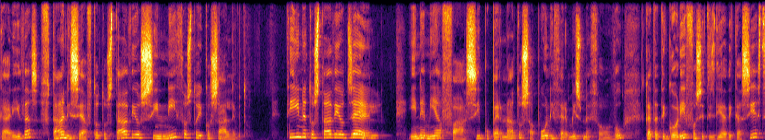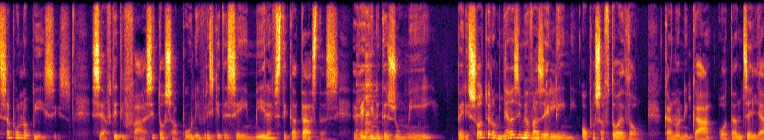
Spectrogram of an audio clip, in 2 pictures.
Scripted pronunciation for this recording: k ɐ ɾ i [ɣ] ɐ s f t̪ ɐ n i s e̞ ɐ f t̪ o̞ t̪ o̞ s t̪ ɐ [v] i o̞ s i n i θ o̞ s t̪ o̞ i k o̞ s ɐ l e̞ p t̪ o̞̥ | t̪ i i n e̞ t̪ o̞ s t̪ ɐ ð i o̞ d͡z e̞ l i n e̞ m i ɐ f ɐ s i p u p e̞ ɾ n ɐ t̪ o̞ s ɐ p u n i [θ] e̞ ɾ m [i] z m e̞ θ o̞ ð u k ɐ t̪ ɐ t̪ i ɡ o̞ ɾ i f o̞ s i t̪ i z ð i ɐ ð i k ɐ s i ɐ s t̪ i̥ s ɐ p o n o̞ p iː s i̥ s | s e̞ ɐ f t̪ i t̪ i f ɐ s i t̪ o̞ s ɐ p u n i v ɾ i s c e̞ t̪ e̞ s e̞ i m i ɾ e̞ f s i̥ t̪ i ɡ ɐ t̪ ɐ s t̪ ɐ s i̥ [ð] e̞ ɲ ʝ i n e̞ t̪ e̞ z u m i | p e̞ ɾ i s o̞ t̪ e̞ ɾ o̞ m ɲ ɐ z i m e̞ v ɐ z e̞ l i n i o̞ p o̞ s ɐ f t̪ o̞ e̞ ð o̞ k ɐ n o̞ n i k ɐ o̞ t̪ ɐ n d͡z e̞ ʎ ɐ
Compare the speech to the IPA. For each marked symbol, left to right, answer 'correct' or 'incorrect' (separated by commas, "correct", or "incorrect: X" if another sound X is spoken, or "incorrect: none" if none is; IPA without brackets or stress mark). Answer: incorrect: ð, incorrect: ð, correct, correct, correct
